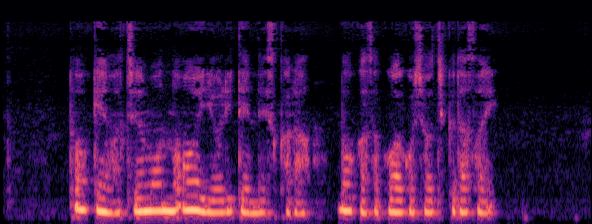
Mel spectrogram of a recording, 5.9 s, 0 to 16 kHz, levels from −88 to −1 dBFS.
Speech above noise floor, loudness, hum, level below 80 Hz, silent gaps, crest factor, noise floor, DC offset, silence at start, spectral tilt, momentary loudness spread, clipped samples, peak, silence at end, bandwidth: 45 dB; -20 LUFS; none; -68 dBFS; none; 14 dB; -64 dBFS; under 0.1%; 0.7 s; -7 dB/octave; 14 LU; under 0.1%; -6 dBFS; 1 s; 11.5 kHz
